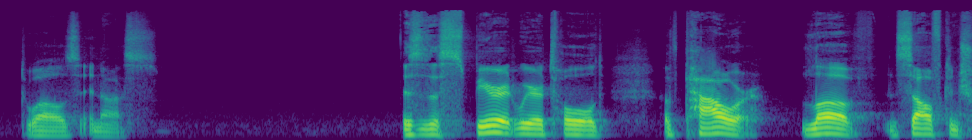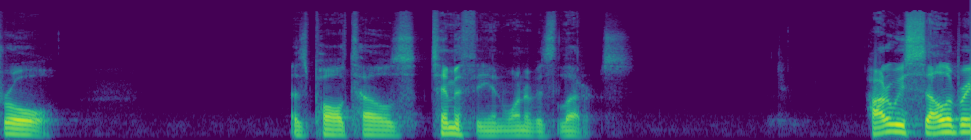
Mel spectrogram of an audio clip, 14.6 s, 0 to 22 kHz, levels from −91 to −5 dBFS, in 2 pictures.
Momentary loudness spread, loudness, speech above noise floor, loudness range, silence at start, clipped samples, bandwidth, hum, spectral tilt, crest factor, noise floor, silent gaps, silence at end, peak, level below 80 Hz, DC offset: 18 LU; -22 LUFS; 58 dB; 9 LU; 0.2 s; under 0.1%; 16.5 kHz; none; -5.5 dB/octave; 20 dB; -79 dBFS; none; 0 s; -4 dBFS; -64 dBFS; under 0.1%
